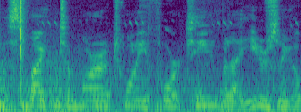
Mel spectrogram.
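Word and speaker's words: Spike Tamara: If any of you are curious, my name is Spike Tomorrow 2014, but I usually go by Spike or Tomorrow or Spike Tomorrow. That's how you pronounce it.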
